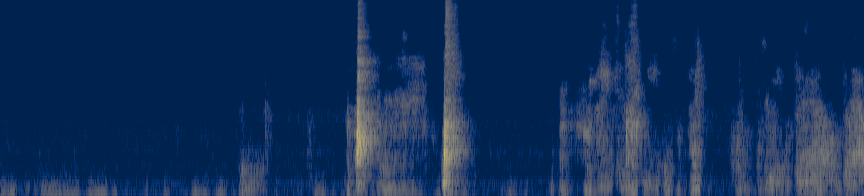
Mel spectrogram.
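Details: French Bulldog at home giving two sharp, loud barks about a second apart, after quiet low rustling; a person then talks and praises the dog in short bursts of speech.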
